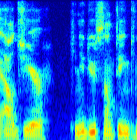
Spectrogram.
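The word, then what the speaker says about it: Allgeier: Come on, Tyler Aguili. He pronounced his name wrong like 30 times. It's a different pronunciation every time. Tyler Algier.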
